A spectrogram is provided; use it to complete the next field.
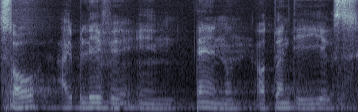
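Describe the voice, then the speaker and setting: In audible room echo, a man speaks at a very slow pace with medium pitch, monotone, flat intonation and a somewhat breathy tone. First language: Portuguese. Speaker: moot court judge. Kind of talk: formal speech. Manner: halting, many fillers.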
